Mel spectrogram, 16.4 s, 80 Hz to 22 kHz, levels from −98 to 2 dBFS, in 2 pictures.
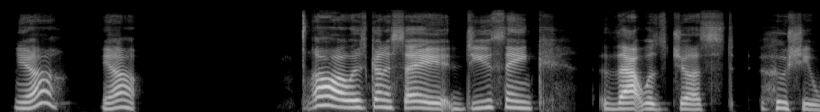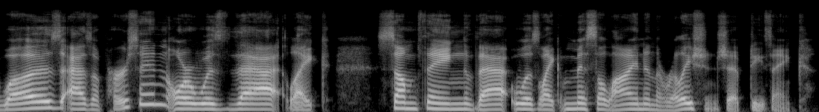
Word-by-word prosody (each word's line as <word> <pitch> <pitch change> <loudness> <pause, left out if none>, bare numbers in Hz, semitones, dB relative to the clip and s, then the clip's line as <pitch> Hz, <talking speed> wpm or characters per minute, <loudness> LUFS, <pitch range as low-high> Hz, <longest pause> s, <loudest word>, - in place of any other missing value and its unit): Yeah. 240 - 0 0.5
Yeah. 230 +3 0 1.7
Oh, 320 +1 +7
I 260 -3 +9
was 245 -1 +3
gonna 255 -1 0
say, 225 -4 +2
do 195 +2 -9
you 240 +3 -1
think 230 -4 -3 0.4
that 200 +1 +4
was 185 -2 -3
just 180 -1 -6 0.4
who 220 -1 -2
she 185 -2 -7
was 200 +7 +2
as 185 -1 0
a 170 - -7
person 350 - -5
or 195 -3 +2
was 185 -1 -1
that, 185 0 +2
like, - - -5 0.5
something 195 -3 0
that 170 +2 +1
was, 185 -2 -1
like, 170 -2 -3
misaligned 185 -1 -3
in 180 - -6
the 150 - -10
relationship 180 +8 -4
do - - -8
you - - -11
think? - - -15
195 Hz, 125 wpm, -24 LUFS, 185-225 Hz, 1.7 s, I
